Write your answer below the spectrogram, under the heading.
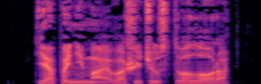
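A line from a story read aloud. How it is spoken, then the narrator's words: Plain. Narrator (Russian): сказала Бекки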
